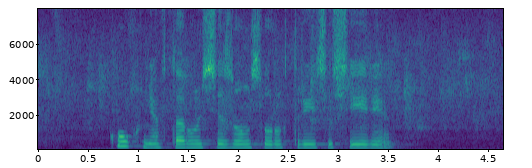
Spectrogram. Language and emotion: Russian, neutral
